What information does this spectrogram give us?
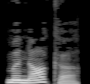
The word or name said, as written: Menaka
